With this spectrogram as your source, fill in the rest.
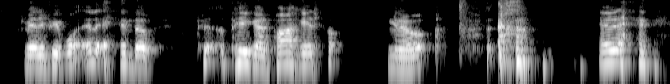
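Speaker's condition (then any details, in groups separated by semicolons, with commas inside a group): Spastic quadriplegia cerebral palsy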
